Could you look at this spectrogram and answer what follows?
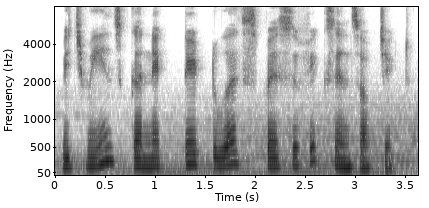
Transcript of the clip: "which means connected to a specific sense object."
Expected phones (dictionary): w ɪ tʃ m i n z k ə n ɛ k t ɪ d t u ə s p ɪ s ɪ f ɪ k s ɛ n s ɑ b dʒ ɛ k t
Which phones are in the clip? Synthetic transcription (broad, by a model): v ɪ tʃ m i n z k ə n ɛ k t ɪ d t u ə s p ɪ s ɪ f ɪ k s ɛ n s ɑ b dʒ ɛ k t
